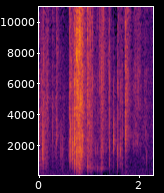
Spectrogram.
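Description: Packaging crinkles and rustles as a parcel of nail rhinestones is torn open, close and fairly loud in a short flurry of crackly handling.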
